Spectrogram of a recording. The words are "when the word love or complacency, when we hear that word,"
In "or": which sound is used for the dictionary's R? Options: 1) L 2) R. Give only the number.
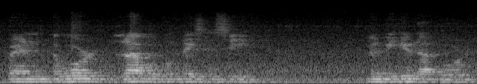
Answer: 1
